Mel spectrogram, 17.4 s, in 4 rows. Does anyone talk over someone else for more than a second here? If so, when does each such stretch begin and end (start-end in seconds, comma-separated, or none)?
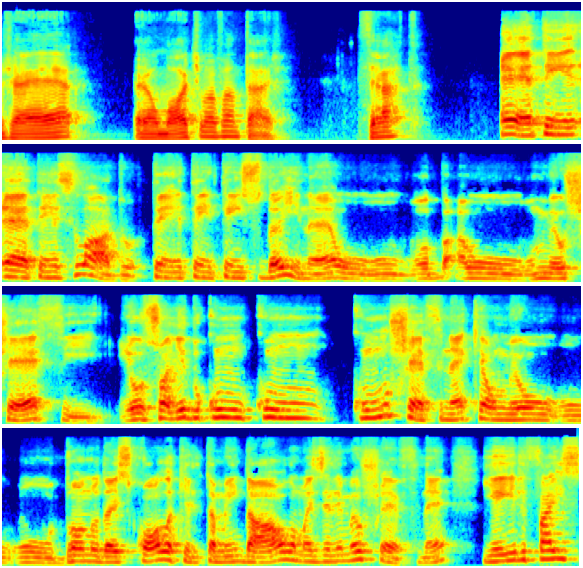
none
